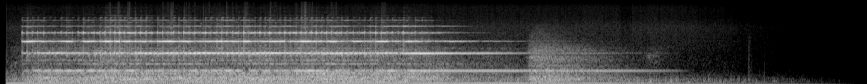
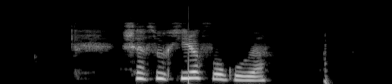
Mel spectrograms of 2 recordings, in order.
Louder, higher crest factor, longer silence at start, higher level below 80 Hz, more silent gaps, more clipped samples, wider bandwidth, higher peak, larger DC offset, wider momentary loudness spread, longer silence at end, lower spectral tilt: first, -8 LUFS vs -20 LUFS; second, 12 dB vs 20 dB; second, 0.05 s vs 0.75 s; first, -30 dBFS vs -54 dBFS; second, none vs 1.15-1.20 s, 2.74-3.19 s; neither; first, over 20 kHz vs 7.6 kHz; first, 0 dBFS vs -4 dBFS; first, 1% vs under 0.1%; second, 17 LU vs 23 LU; first, 1.95 s vs 0.65 s; second, -2 dB/octave vs -6 dB/octave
